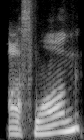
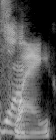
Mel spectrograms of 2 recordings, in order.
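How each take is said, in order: First: The first syllable sounds like 'oss'. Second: The first syllable sounds like 'ass'. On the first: This is how the name is really said. "I think it's actually pronounced Oswong" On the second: This is how the name is spelled. "but it's spelled like asswang"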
